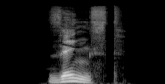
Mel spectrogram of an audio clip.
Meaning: second-person singular present of sengen
- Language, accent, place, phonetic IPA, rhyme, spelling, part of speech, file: German, Germany, Berlin, [zɛŋst], -ɛŋst, sengst, verb, De-sengst.ogg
